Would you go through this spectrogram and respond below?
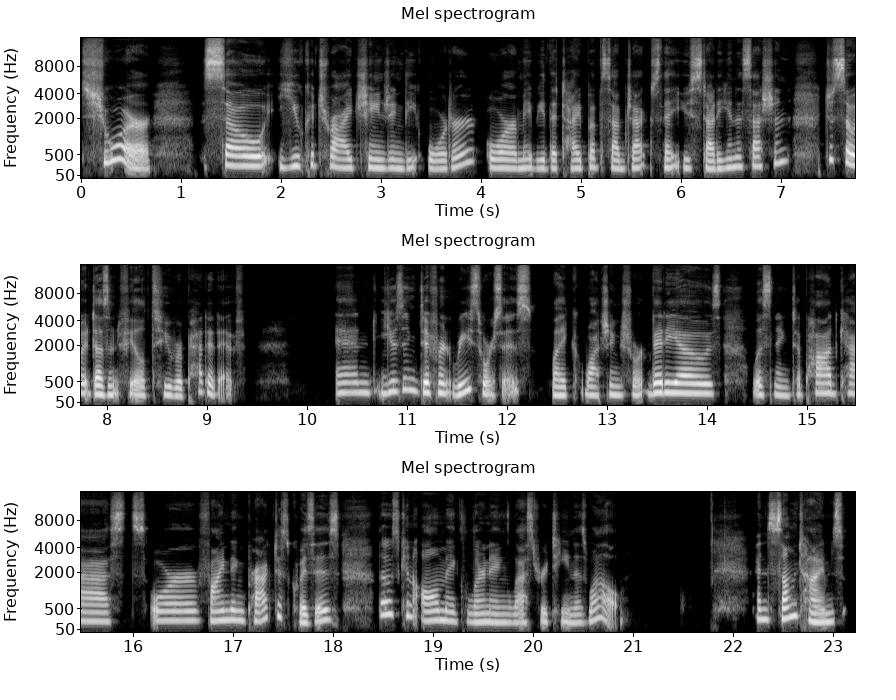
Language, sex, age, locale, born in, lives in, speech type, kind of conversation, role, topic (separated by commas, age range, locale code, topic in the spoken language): English, female, 30-34, en-US, United States, United States, read, expert-assistant, expert, Why is it important to develop good study habits?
